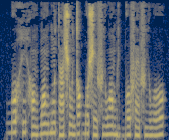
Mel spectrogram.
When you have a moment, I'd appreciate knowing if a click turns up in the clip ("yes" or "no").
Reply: no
